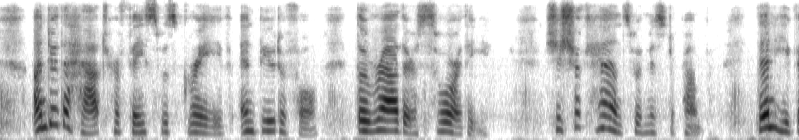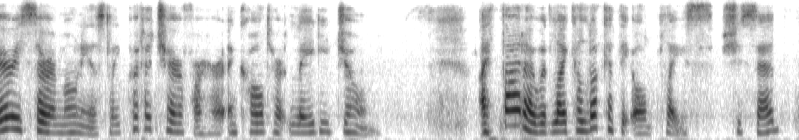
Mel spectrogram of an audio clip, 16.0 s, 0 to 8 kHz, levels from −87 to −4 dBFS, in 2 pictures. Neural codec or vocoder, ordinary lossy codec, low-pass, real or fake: none; Opus, 24 kbps; 7.2 kHz; real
